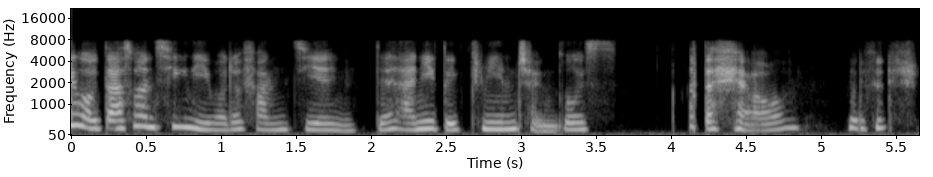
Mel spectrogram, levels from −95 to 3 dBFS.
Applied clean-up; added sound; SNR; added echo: neural diffusion model UNIVERSE++.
